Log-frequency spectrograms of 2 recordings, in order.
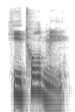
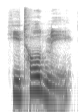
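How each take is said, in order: First: 'He' and 'me' have a long ee vowel. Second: The same.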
